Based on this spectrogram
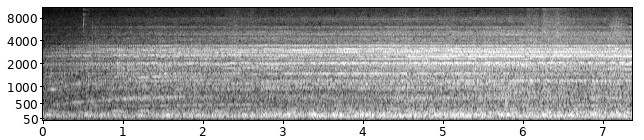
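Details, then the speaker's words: High school pottery wheel being tested during repairs: a steady electric drone with a thin high whine and a faint rhythmic undertone. It sounds odd but works; the weird noise is said to have always been there, and the wheel is passed as okay. "sound's funnier but it works you can call that one okay there's a weird worry you know it's always in there but it's fine"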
